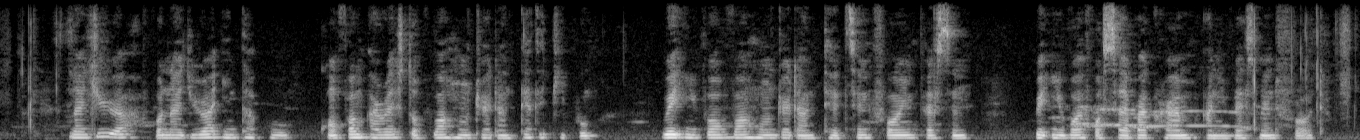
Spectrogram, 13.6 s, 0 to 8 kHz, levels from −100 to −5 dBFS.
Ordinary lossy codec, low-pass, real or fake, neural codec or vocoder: none; none; real; none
